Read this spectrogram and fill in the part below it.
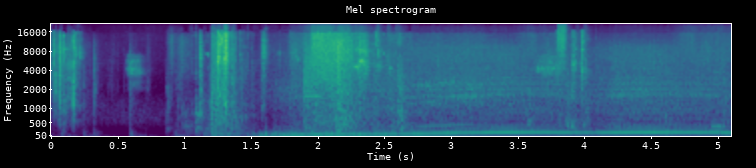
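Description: A vehicle in NewState Mobile starts after a few sharp clicks and then drives, its engine revving up to a steady, loud hum that holds close and continuous.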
